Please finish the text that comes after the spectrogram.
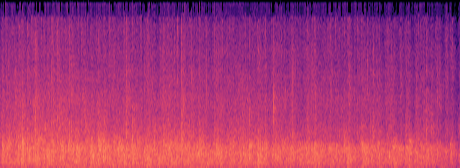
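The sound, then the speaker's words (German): A large audience claps steadily and loudly for several seconds for the kitchen crew, a dense, continuous wash of applause that tapers only slightly toward the end. “Also großen Applaus für die Küche bitte.”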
